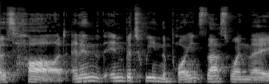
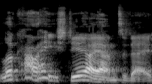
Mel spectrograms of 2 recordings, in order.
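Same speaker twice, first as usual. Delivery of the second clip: sudden little voice crack mid-line; 3 semitones higher than usual. Speaker addressing the cleaners on a stream, voice cracking. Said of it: "I had a little voice break then".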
